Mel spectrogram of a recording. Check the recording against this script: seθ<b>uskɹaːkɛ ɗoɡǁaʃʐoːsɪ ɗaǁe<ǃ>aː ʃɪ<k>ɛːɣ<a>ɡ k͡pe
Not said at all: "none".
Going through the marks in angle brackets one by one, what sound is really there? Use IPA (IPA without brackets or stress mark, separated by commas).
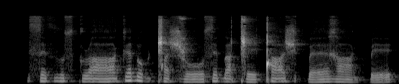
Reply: ð, ǃ, k͡p, aː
